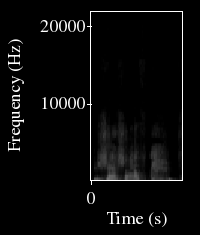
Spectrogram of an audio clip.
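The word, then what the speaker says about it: Rzeszów: Jesaf, it's pronounced Jesaf, is a city of about 200,000 people located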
